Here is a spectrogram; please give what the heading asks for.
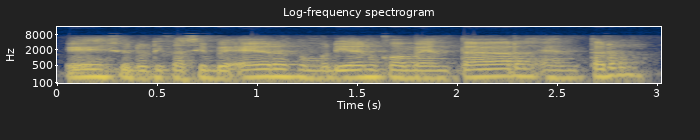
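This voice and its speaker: Male tutorial instructor, higher-pitched voice, dictating step by step in bits; dull, roomy recording. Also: level tone, moderate pace. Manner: dictating code piece by piece. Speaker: tutorial teacher. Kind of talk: informal step-by-step coding tutorial. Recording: dull, roomy audio with faint noise.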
